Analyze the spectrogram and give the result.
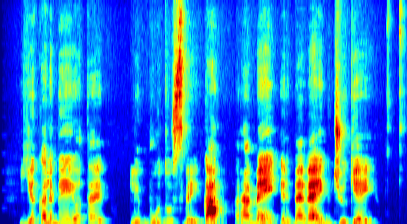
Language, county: Lithuanian, Tauragė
